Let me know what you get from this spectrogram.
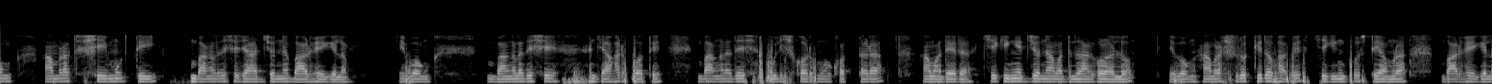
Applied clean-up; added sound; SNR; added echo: none; none; none; none.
